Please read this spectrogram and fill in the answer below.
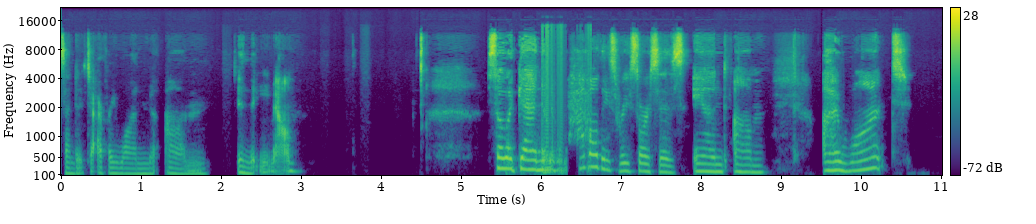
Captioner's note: electronic interference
